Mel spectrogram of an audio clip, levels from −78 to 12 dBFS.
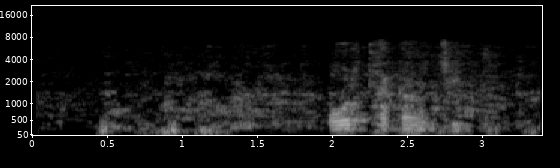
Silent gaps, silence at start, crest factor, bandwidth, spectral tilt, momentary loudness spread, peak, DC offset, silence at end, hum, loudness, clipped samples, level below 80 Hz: none; 0.2 s; 22 dB; 7.8 kHz; -6.5 dB/octave; 19 LU; -12 dBFS; under 0.1%; 0 s; none; -32 LUFS; under 0.1%; -66 dBFS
